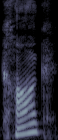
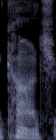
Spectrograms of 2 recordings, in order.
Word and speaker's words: conch: Even though I pronounce that conchk, most people say kunch or at least that I've discovered.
